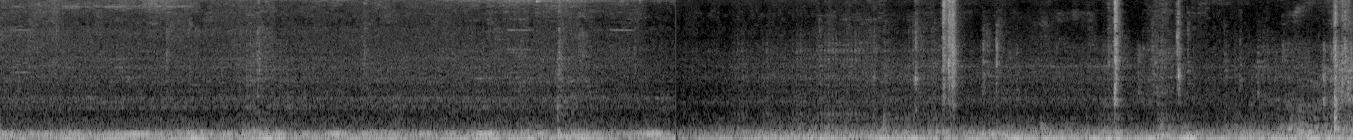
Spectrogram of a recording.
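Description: Steady low rumble of a sleeper train carriage running on the track, heard from inside the compartment on a bumpy ride, with a few sharp knocks in the second half.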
